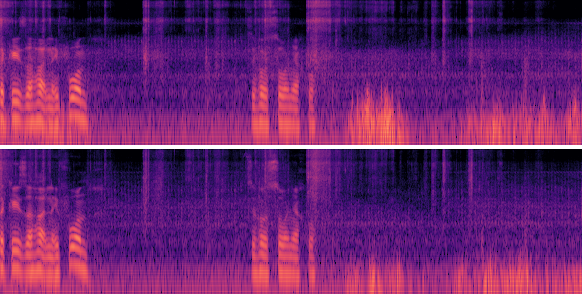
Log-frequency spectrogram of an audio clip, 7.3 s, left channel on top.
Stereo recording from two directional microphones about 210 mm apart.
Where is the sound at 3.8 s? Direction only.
5° left (ahead or behind).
